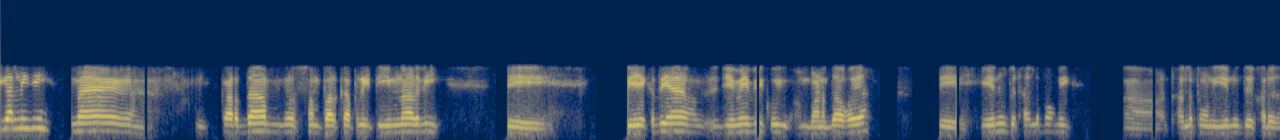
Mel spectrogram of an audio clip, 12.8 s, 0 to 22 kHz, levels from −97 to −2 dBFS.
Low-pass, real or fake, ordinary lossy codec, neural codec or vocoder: 3.6 kHz; real; Opus, 64 kbps; none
